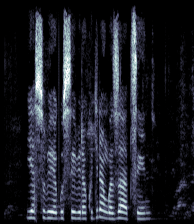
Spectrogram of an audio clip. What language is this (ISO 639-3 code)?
kin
